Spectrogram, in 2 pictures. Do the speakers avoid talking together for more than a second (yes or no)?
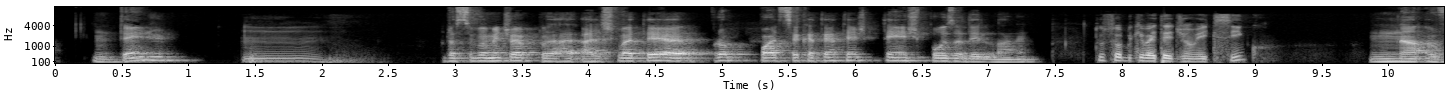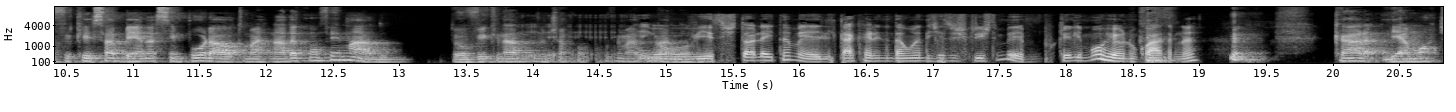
no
